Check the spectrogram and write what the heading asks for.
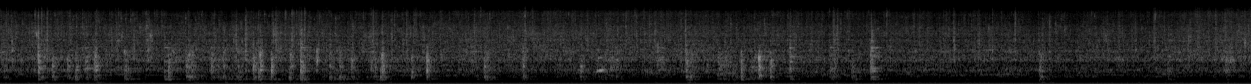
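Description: Sliced onions sizzling in hot mustard oil in a kadhai, frying to a light pink, with a spatula stirring and scraping them around the pan in many light strokes.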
